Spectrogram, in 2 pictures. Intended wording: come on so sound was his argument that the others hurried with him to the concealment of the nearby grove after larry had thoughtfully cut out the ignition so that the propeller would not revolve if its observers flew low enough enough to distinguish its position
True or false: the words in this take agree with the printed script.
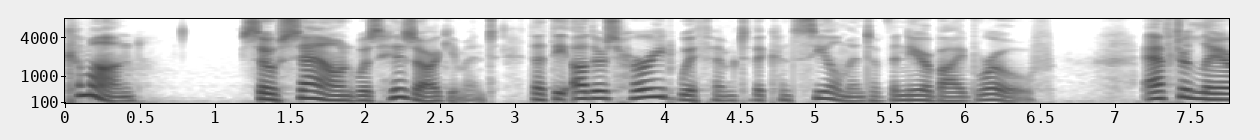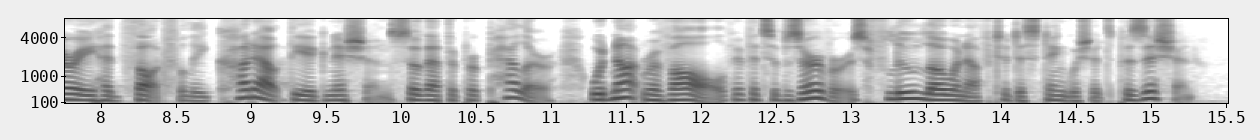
false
